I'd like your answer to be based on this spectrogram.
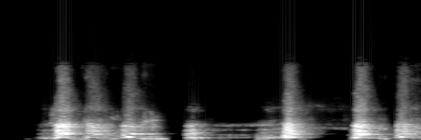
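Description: A pet dog barks and yips close by in a string of short, sharp, high-pitched barks with brief whining tones between bursts, heard alone without talk.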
